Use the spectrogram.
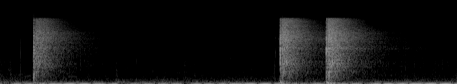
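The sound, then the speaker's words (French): Sharp whip-like cracks from an orchestral slapstick, two long flat wooden boards joined by a hinge and snapped together. Three loud, bright snaps ring out alone: one early, then two close together near the end. “Ce sont aussi deux morceaux de bois, mais longs et plats, articulés au moyen d'une charnière qui forme le fouet. L'imitation d'un claquement de fouet est saisissante.”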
